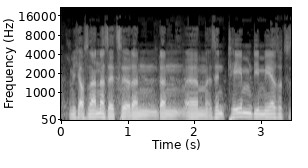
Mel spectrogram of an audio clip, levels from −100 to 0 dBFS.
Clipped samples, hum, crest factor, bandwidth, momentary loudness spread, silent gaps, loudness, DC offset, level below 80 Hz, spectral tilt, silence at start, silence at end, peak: under 0.1%; none; 14 dB; 11 kHz; 3 LU; none; -19 LUFS; under 0.1%; -42 dBFS; -7.5 dB/octave; 0.05 s; 0 s; -4 dBFS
